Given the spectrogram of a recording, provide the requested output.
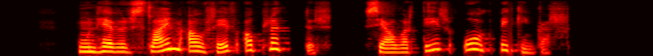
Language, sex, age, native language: Icelandic, female, 40-49, Icelandic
